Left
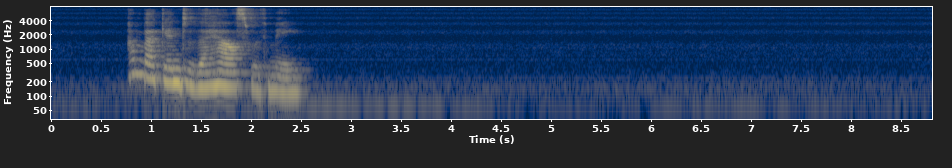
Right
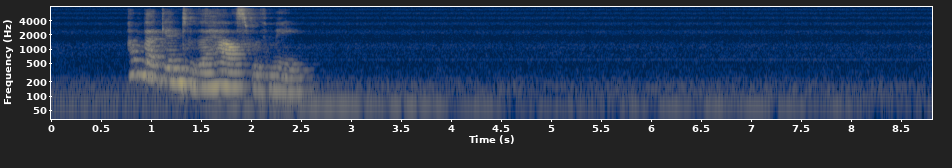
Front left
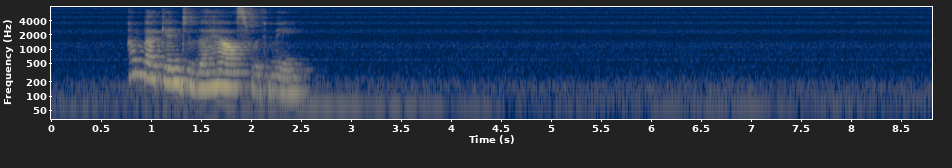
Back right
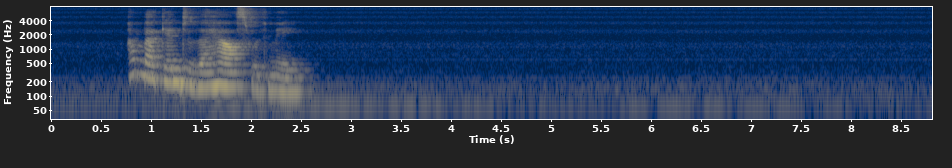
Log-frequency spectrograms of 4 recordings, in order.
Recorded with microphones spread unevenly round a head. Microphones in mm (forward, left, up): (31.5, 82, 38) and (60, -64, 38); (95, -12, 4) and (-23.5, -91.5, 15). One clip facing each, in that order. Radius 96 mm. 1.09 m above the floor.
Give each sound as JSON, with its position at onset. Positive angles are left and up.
{"t": 0.8, "sound": "a woman speaking", "azimuth_deg": 125, "distance_m": 1.1}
